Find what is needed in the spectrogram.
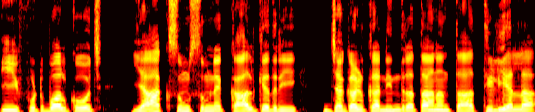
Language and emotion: Kannada, disgusted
